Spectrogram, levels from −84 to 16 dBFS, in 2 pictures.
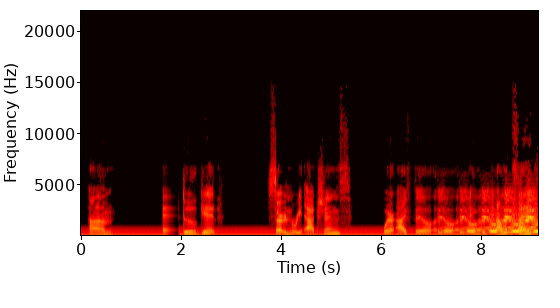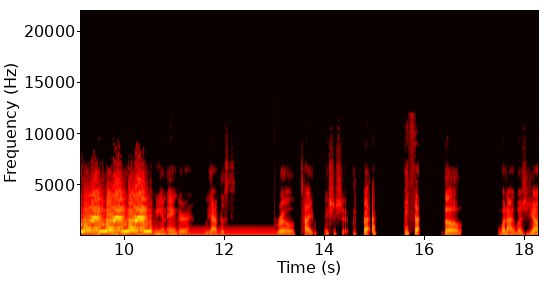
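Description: From the start until 13.01 s, mains hum runs under the speech: a steady 60 Hz tone with low harmonics, sitting roughly 10 dB below the speech level. It points to a ground loop or a nearby transformer leaking power-line current into the signal path.

At 1.65 to 1.97 s, and again at 13.83 to 14.03 s, there are long network dropouts, likely from packets failing to arrive. In the first gap, a fading buzz stretches the last sound across nearly the whole 0.3 s. In the second, the fill decays quickly into near-silence before the audio resumes further on, with the lost section absent.

From 7.12 to 10.74 s, a feedback echo between two devices appears. Each utterance returns about every 0.4 s, growing thinner and more ringing. Because the loop peaks at about 11 dB above the direct speech, the repeats stack up instead of dying away. The echo canceller on each device only removes its own playback, so the other device's output keeps cycling.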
